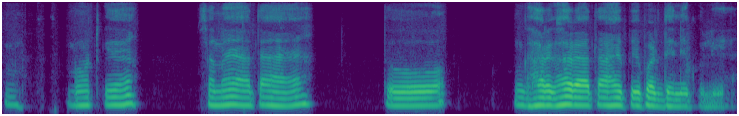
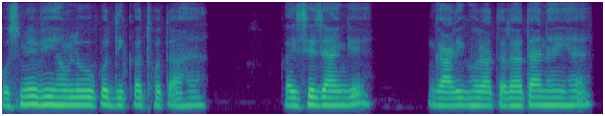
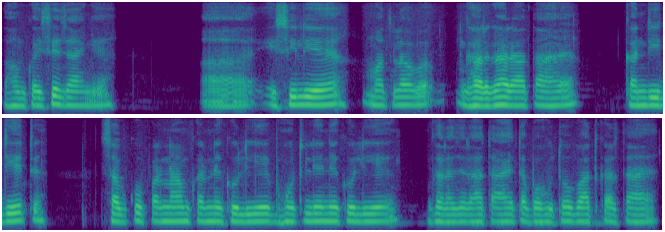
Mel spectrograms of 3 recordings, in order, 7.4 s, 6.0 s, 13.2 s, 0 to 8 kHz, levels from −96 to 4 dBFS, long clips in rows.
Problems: constant background noise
